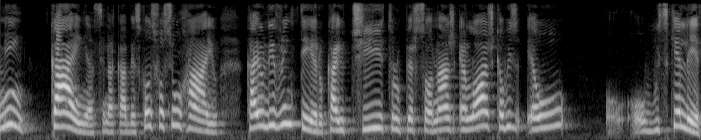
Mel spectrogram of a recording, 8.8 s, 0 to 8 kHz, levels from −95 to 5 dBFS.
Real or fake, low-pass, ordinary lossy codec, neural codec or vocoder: real; 7.2 kHz; none; none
